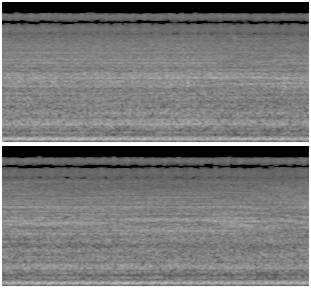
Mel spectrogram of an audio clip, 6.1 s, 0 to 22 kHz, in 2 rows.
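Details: 2003 Ford F-150 Harley-Davidson edition V8 idling after an SCT BA2600 MAF install and ECM tune: smooth, steady low throb with no stumbles, surges or knocks. No check-engine light. The owner notes an exhaust leak.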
